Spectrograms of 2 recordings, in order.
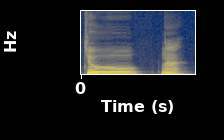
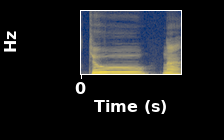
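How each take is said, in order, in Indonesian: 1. Vokal pertama dibaca panjang. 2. Vokal pertama dibaca panjang.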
